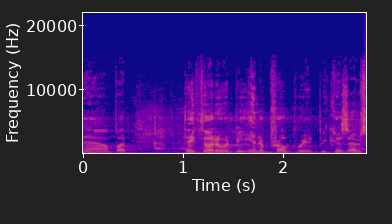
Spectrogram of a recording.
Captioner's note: laughter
